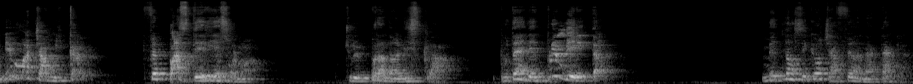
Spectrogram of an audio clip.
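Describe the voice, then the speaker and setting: A man's voice: sits high, echoey room, distant mic. A man with an Ivorian French accent, a football fan reproaching the coach directly, exasperated and complaining. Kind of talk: complaining monologue.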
